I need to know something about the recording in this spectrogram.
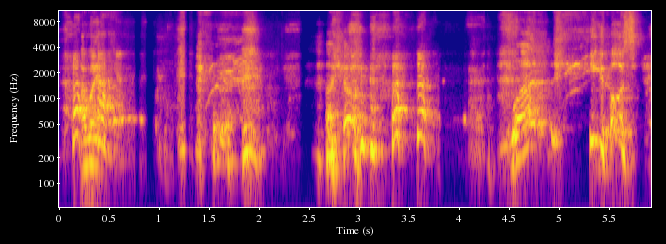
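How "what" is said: much higher, stunned retold "What?"; a jolt of disbelief, pitched way up; shocked what. Hearing Brett is in jail.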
